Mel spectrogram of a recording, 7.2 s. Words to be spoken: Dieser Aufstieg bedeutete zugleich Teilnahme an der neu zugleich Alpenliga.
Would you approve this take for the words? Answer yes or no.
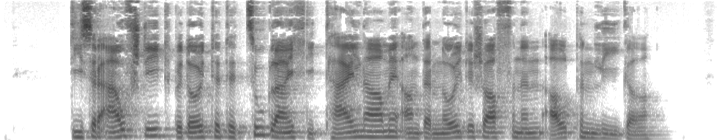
no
